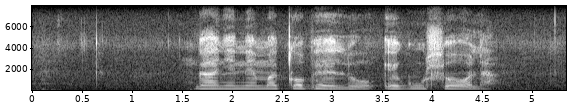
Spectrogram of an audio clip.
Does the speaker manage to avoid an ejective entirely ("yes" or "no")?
yes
